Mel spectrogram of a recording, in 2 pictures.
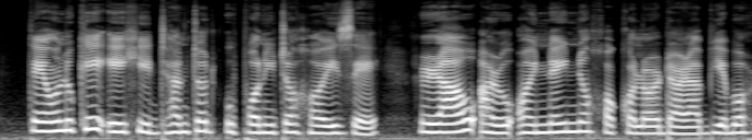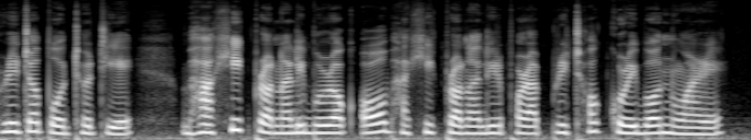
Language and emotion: Assamese, neutral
